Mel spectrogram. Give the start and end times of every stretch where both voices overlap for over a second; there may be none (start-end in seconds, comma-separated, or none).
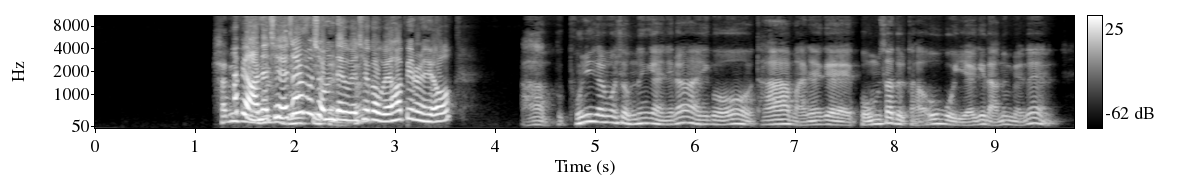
1.4-2.8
